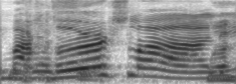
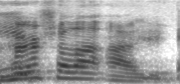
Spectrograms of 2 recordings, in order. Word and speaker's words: Mahershala Ali: Mahershala Ali. Mahershala Ali.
